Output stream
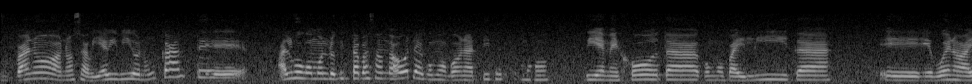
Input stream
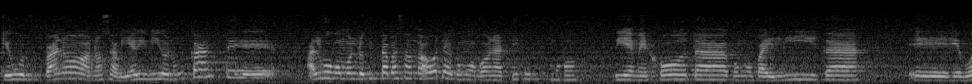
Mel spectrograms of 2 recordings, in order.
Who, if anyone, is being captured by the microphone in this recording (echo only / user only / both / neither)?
echo only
